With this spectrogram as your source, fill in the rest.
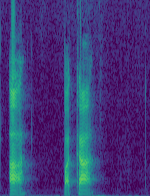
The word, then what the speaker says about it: Пока: It will be пока. P-O-K-A. Пока.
